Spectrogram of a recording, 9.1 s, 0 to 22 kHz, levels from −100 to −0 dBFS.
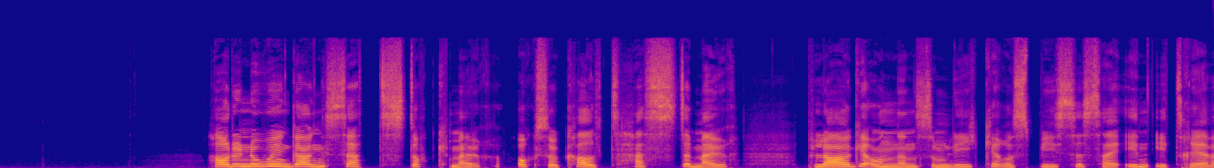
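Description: At 3.55 s the speech level drops abruptly by about 6 dB and stays down for roughly 0.1 s, recovering at 3.65 s, just before "også kalt hestemaur plageånden". The cause is likely one channel dropping out: with one side of the stereo signal briefly silent, the mono sum keeps only half of the shared content. The result is a short, sharp dip in loudness, heard as a momentary drop in level rather than a gap.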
